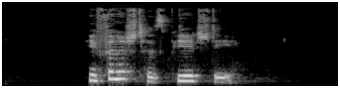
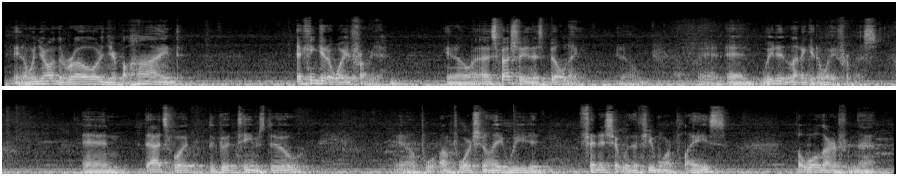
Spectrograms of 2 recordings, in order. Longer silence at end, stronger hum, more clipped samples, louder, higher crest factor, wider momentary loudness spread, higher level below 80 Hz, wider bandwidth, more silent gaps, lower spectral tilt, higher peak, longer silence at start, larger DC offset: first, 1.05 s vs 0 s; first, 60 Hz at -45 dBFS vs none; neither; about the same, -16 LUFS vs -17 LUFS; about the same, 18 dB vs 14 dB; about the same, 10 LU vs 10 LU; second, -64 dBFS vs -26 dBFS; first, 16.5 kHz vs 10 kHz; neither; second, -2.5 dB/octave vs -6.5 dB/octave; about the same, -2 dBFS vs -2 dBFS; first, 0.85 s vs 0 s; neither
